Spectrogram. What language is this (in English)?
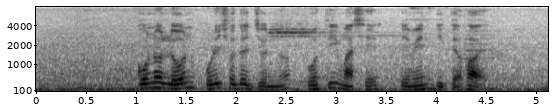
Bangla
